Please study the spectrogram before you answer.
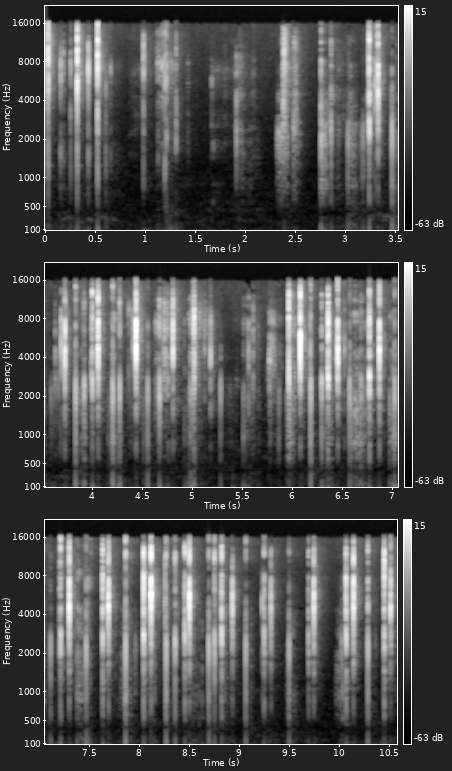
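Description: A black smartphone with a matte plastic back, held in both hands, is tapped and scratched with long artificial nails. Dense, rapid clicking taps mix with bright, crinkly scratching, each tap short and dry with almost no ring. The result is a steady, crisp stream of high-pitched clatter throughout.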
